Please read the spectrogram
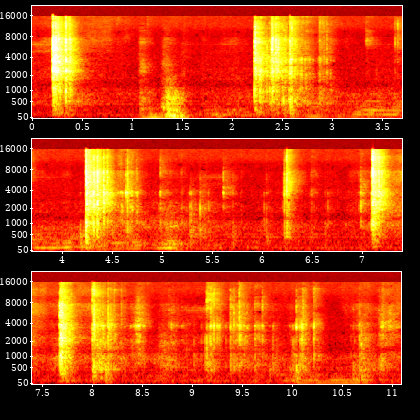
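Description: Cardboard jigsaw puzzle pieces being sorted by hand: irregular clicks and rustles as pieces are rummaged through in the box, picked up and set down.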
